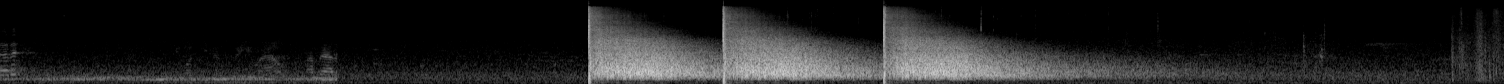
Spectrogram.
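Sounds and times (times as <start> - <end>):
rifle shots with echo: 5.9 - 12.2.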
